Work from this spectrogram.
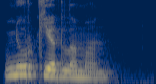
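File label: "нюркйӧдлӧмӧн", Komi, female; kpv audio dict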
